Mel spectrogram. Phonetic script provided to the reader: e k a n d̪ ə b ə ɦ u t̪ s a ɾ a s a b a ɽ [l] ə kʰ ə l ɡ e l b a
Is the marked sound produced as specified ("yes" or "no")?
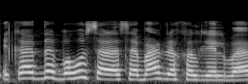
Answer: no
